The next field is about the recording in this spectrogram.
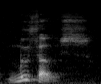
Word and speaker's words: muthos: Now, I looked it up in Strong's, and the word fables is translated from the word muthos, M-U-T-H-O-S.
